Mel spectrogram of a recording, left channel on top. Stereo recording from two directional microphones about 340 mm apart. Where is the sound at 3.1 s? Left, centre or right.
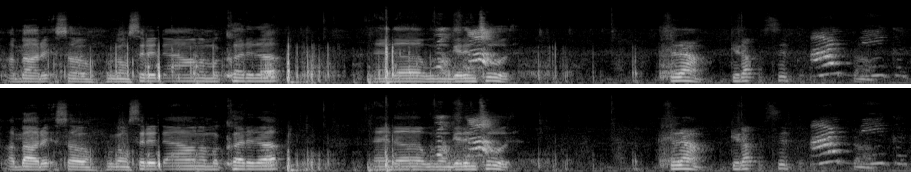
Right.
